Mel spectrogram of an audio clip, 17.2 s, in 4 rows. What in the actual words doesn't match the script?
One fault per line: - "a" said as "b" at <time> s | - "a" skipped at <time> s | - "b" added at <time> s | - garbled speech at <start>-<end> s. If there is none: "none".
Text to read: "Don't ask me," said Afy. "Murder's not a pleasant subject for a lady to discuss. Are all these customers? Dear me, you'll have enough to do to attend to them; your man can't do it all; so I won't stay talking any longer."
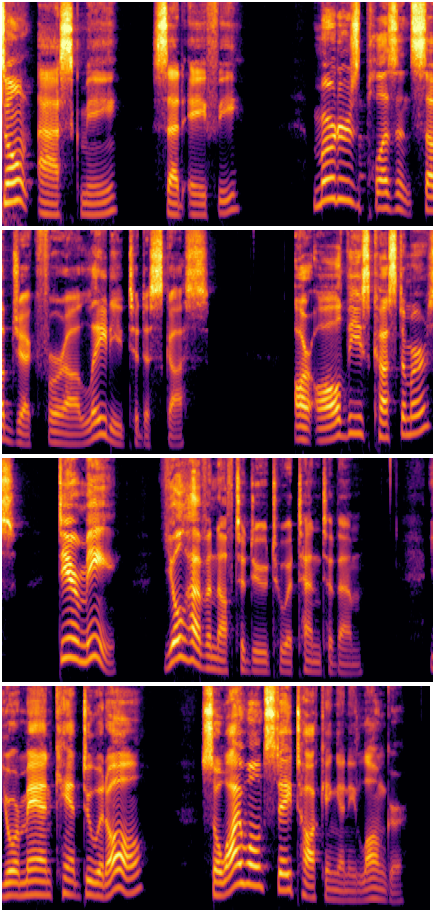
- "not" skipped at 3.6 s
